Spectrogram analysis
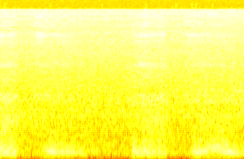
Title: Snoring baby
